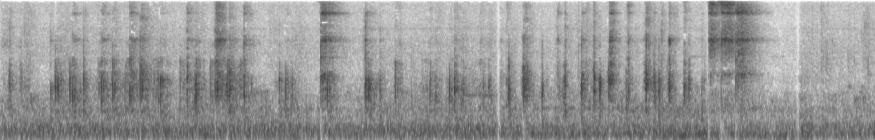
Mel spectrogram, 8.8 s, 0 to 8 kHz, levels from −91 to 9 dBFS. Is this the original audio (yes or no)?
yes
